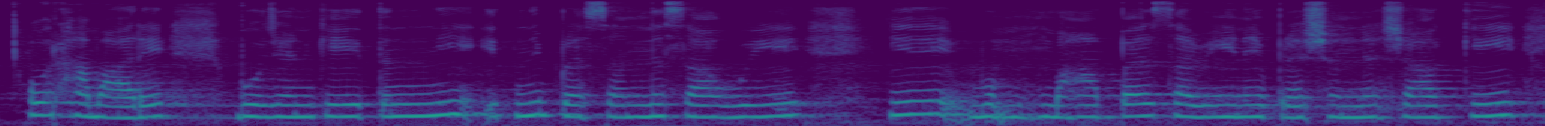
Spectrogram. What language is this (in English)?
Hindi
